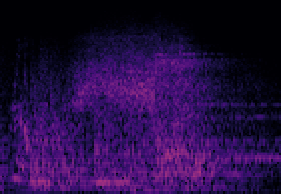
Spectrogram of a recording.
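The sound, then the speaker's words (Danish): Beams from Ken Adam's set decoration for the Fort Knox scene are dropped onto the film set floor, recorded on set. A long, loud reverberant boom follows, slowly fading over a couple of seconds. “Ja det kom jo også af, at, at Norman Wanstall var på sættet en dag, og så hørte han, at der var nogen, der tabte noget på gulvet, som også er de der trammer, altså af Ken Adams dekoration.”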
